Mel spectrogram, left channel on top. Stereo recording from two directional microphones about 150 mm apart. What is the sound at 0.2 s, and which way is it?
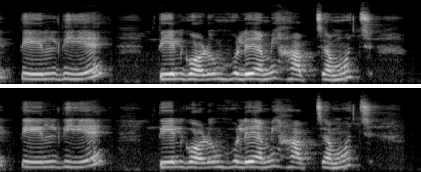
Speech, 20° left (ahead or behind).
